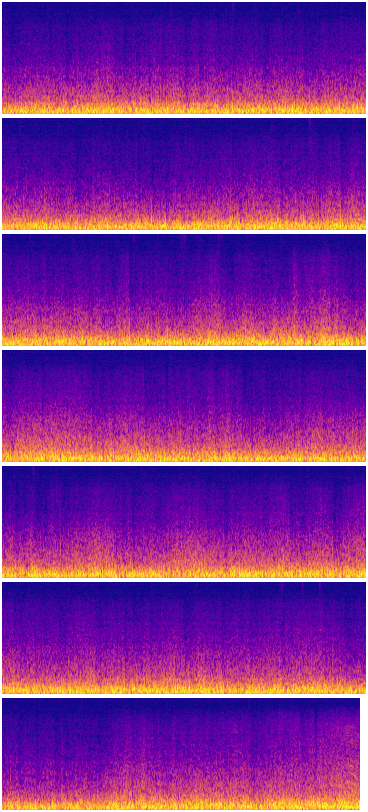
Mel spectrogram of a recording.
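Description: Ski boat's engine running steadily under way, with wind buffeting the microphone and water rushing past the hull.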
